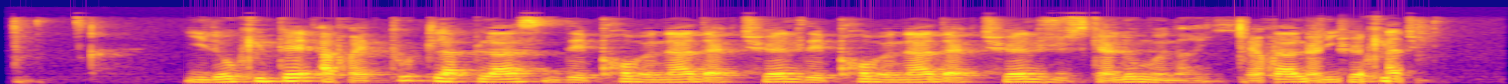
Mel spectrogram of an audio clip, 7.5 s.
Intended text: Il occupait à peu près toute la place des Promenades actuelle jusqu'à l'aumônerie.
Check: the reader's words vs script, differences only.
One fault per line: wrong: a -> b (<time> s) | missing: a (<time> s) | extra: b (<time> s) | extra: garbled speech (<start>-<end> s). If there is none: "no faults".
missing: peu (1.7 s)
extra: des Promenades actuelle (4.0 s)
extra: garbled speech (6.2-7.1 s)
